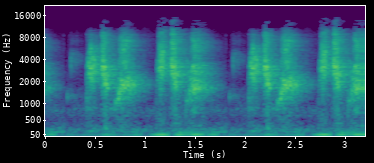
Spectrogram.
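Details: Talking pet budgerigar kept indoors: four short, raspy chattering phrases, each repeated about every 0.8 seconds, with thin whistled notes inside each burst.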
